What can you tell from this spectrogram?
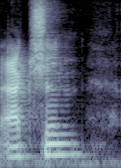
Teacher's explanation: This is kind of similar as a T at the end of act, but it turns into more of a sh sound, action, when you add an ion to it.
